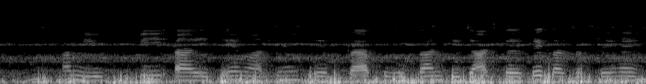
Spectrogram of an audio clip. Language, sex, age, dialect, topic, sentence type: Hindi, female, 18-24, Awadhi Bundeli, banking, question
